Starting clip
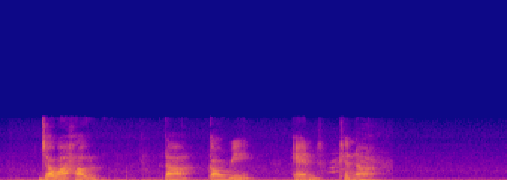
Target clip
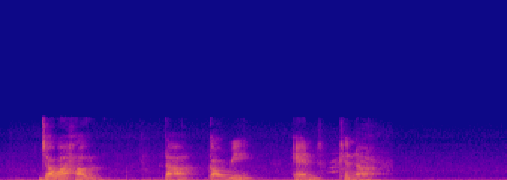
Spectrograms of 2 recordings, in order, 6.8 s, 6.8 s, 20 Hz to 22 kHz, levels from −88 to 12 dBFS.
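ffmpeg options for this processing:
ffmpeg -i in.wav -af "bandreject=frequency=60.75:width_type=h:width=4,bandreject=frequency=121.5:width_type=h:width=4,bandreject=frequency=182.25:width_type=h:width=4,bandreject=frequency=243:width_type=h:width=4,bandreject=frequency=303.75:width_type=h:width=4,bandreject=frequency=364.5:width_type=h:width=4,bandreject=frequency=425.25:width_type=h:width=4,bandreject=frequency=486:width_type=h:width=4,bandreject=frequency=546.75:width_type=h:width=4,bandreject=frequency=607.5:width_type=h:width=4,bandreject=frequency=668.25:width_type=h:width=4,bandreject=frequency=729:width_type=h:width=4,bandreject=frequency=789.75:width_type=h:width=4,bandreject=frequency=850.5:width_type=h:width=4,bandreject=frequency=911.25:width_type=h:width=4,bandreject=frequency=972:width_type=h:width=4,bandreject=frequency=1032.75:width_type=h:width=4,bandreject=frequency=1093.5:width_type=h:width=4,bandreject=frequency=1154.25:width_type=h:width=4,bandreject=frequency=1215:width_type=h:width=4,bandreject=frequency=1275.75:width_type=h:width=4,bandreject=frequency=1336.5:width_type=h:width=4,bandreject=frequency=1397.25:width_type=h:width=4,bandreject=frequency=1458:width_type=h:width=4,bandreject=frequency=1518.75:width_type=h:width=4,bandreject=frequency=1579.5:width_type=h:width=4,bandreject=frequency=1640.25:width_type=h:width=4,bandreject=frequency=1701:width_type=h:width=4,bandreject=frequency=1761.75:width_type=h:width=4,volume=-7dB" out.wav

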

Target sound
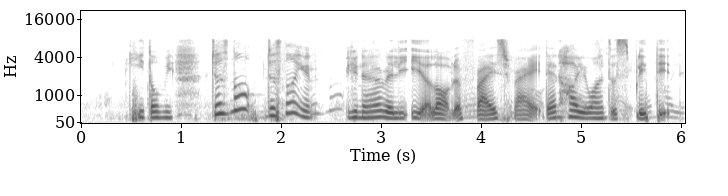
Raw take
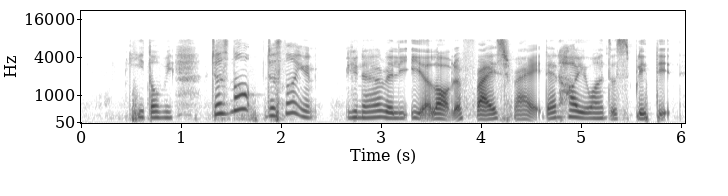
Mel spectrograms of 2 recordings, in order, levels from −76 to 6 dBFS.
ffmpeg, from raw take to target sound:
ffmpeg -i in.wav -filter_complex "[0:a]acrossover=split=500[link_01][link_02];[link_02]acompressor=threshold=-35dB:ratio=2[link_03];[link_01][link_03]amix=inputs=2:normalize=0,aecho=1:1:954:0.0708" out.wav

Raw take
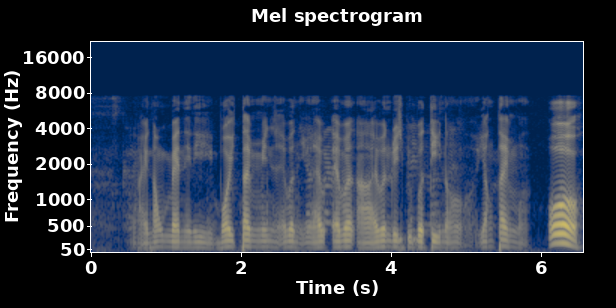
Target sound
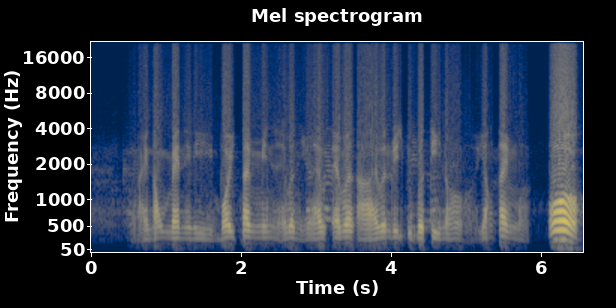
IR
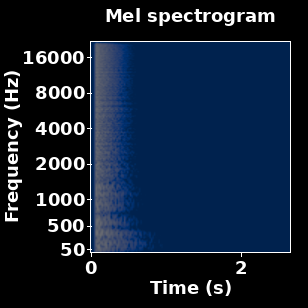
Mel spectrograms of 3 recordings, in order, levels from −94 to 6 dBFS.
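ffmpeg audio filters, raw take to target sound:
-af "highpass=frequency=210:width=0.5412,highpass=frequency=210:width=1.3066,equalizer=frequency=230:width_type=q:width=4:gain=-8,equalizer=frequency=710:width_type=q:width=4:gain=8,equalizer=frequency=1300:width_type=q:width=4:gain=-4,lowpass=frequency=3100:width=0.5412,lowpass=frequency=3100:width=1.3066,acrusher=bits=3:mode=log:mix=0:aa=0.000001,afreqshift=71,volume=1dB"

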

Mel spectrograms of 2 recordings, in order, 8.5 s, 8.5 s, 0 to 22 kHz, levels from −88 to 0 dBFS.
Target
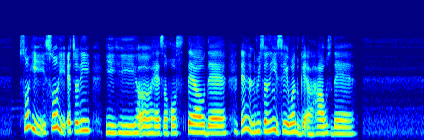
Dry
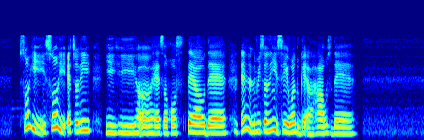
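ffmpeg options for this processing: ffmpeg -i in.wav -af "equalizer=frequency=2500:width_type=o:width=0.22:gain=-7" out.wav

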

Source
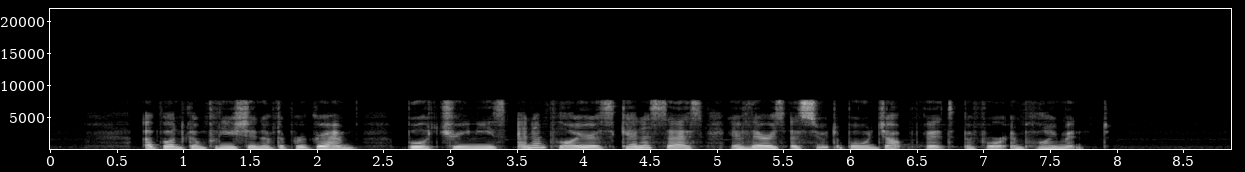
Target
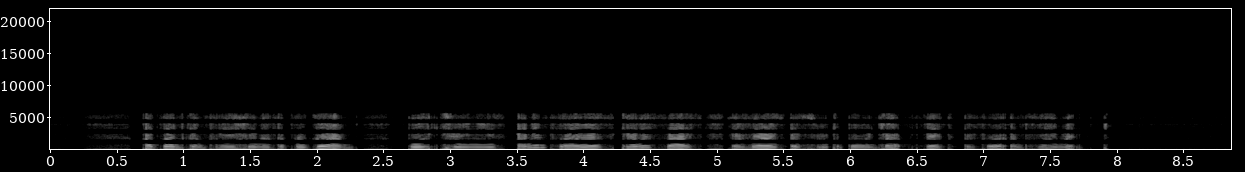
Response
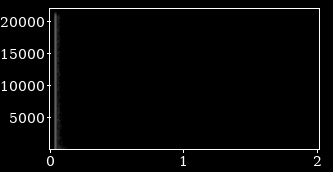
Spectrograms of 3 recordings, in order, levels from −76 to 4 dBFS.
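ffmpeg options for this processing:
-filter_complex "[0:a]aderivative,acrossover=split=2500[link_01][link_02];[link_02]acompressor=threshold=-52dB:ratio=4:attack=1:release=60[link_03];[link_01][link_03]amix=inputs=2:normalize=0,aresample=11025,aeval=exprs='max(val(0),0)':channel_layout=same,aresample=44100,afftfilt=real='re*eq(mod(floor(b*sr/1024/800),2),0)':imag='im*eq(mod(floor(b*sr/1024/800),2),0)':win_size=1024:overlap=0.75,volume=13dB"

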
